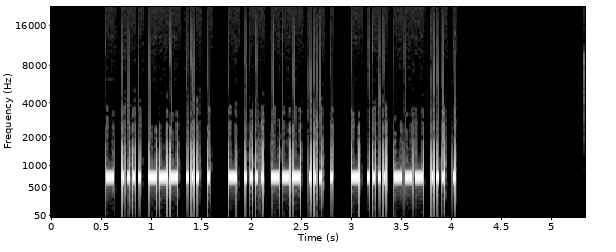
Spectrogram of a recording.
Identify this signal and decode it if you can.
Morse code, heard as a keyed tone, about 44 wpm, 700 Hz. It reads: THOSE THOSE THOSE
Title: Top 300 Words Repeated 45wpm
